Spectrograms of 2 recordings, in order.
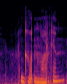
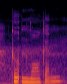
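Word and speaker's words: guten Morgen: in Germany ah good morgan oh sorry hold hold on hold on uh my German mod taught me to pronounce it better than that let me try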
